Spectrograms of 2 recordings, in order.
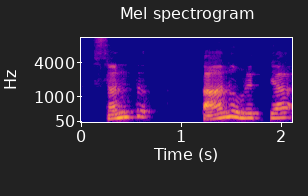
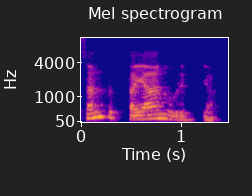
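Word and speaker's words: सन्तत्यानुवृत्त्या: Sant Tanuvritya you pronounced like this, but it is Sant Tayanuvritya. Let us look at the screen. Yes. Sant Tayanuvritya. So the word is Santataya and then Anuvritya.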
